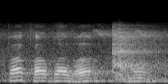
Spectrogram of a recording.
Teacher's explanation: प वर्ग में प फ ब भ में ये ओष्ठ से उच्चारित होते हैं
